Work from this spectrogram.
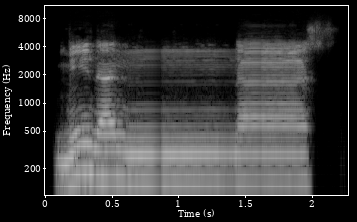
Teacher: Kemudian minan nasi idgham syamsi bi gunnah, ataupun alif lam syamsiyah bi gunnah. Kita masukkan lam ke dalam nun, kemudian kita dengungkan.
